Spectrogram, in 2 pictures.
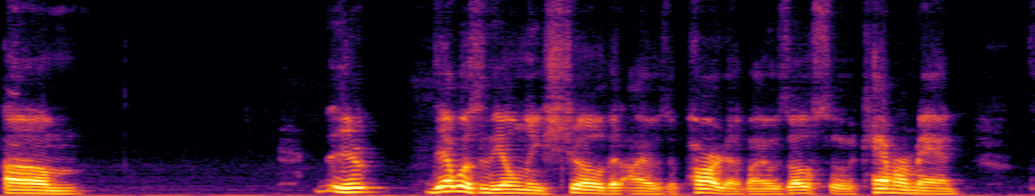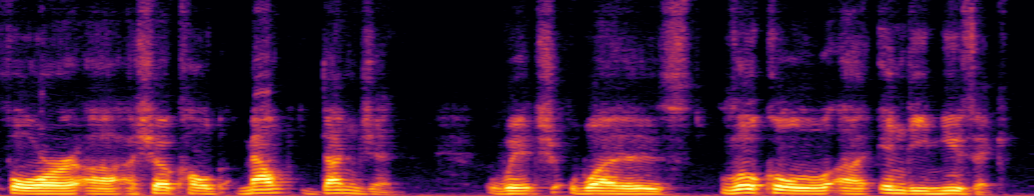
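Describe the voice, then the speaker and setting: A man speaking as a podcast guest, recalling things casually in a halting, deliberate way with frequent long hesitations. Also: medium pitch, dark tone. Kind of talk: casual interview recollection.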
